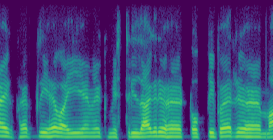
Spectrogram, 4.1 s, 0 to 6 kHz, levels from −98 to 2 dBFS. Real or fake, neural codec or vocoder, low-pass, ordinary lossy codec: real; none; 5.4 kHz; Opus, 32 kbps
